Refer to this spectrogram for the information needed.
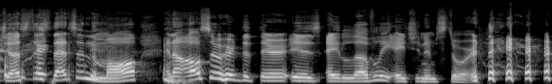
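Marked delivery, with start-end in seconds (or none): none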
